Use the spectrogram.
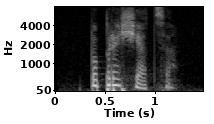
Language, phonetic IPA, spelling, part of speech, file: Russian, [pəprɐˈɕːat͡sːə], попрощаться, verb, Ru-попрощаться.ogg
- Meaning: to say goodbye, to bid farewell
